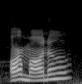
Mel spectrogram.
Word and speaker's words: hermano: The H is silent. Hermano. Armano.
